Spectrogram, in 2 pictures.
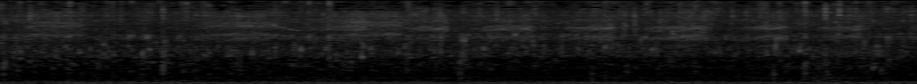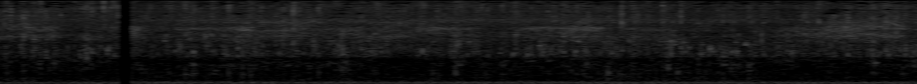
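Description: Faint trickling water, broken by a brief dropout about five seconds in.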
